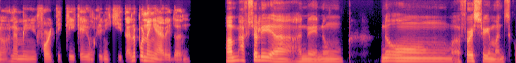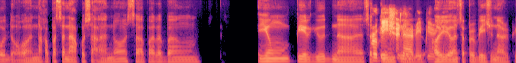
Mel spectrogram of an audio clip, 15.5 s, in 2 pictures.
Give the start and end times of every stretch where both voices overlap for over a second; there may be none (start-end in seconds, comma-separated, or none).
13.3-14.5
